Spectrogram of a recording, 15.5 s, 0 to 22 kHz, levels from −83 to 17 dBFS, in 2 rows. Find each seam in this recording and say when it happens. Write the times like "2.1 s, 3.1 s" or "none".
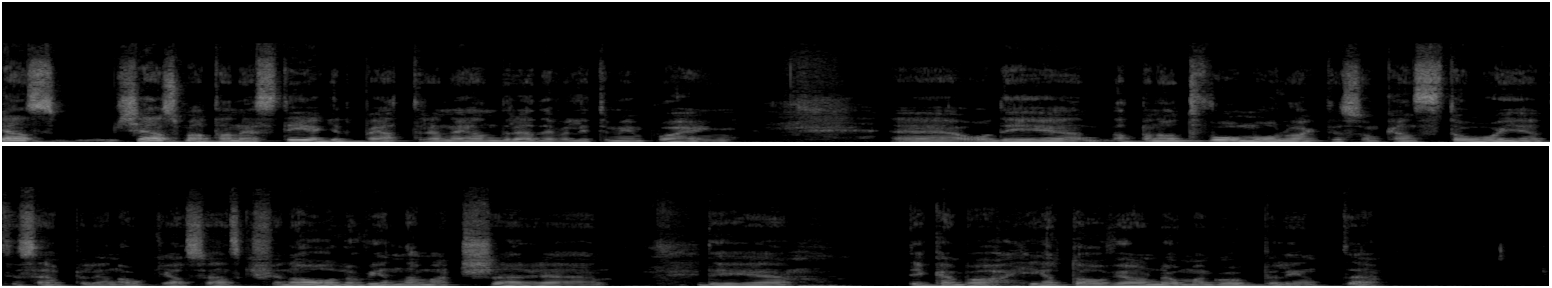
5.5 s, 11.2 s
